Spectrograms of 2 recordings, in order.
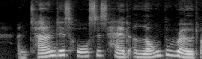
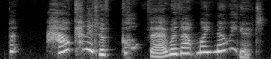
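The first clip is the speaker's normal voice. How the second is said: much higher, bewildered question; puzzled; 11 semitones higher than usual. Acted. Alice finds the crown on her head, bewildered. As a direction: wonder aloud, baffled.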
